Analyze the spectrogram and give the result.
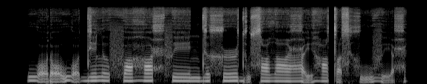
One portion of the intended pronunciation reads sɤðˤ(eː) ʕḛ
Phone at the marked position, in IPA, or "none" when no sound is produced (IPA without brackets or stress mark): eː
